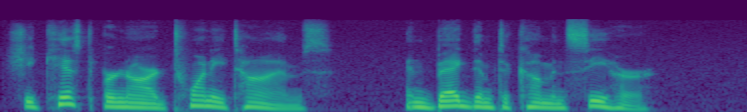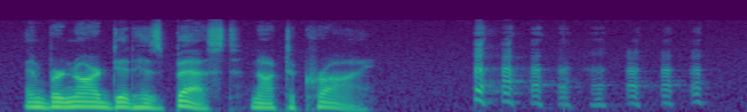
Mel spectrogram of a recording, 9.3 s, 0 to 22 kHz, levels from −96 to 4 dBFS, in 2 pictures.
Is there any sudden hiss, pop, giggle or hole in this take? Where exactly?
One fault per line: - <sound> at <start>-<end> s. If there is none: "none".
- laugh at 7.6-9.2 s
